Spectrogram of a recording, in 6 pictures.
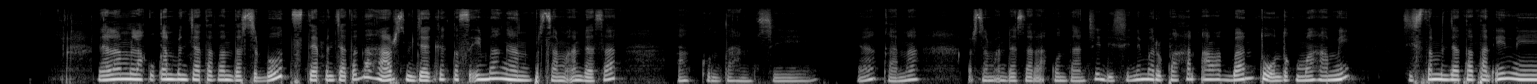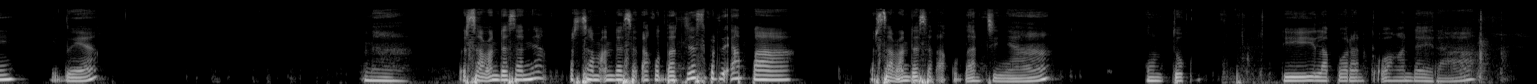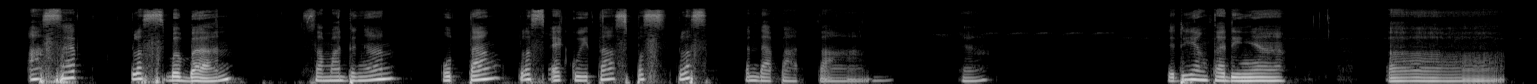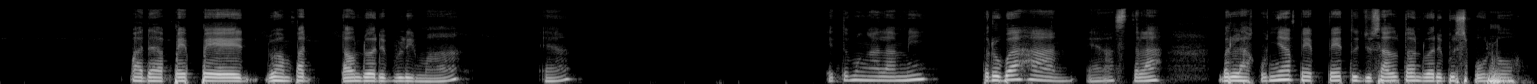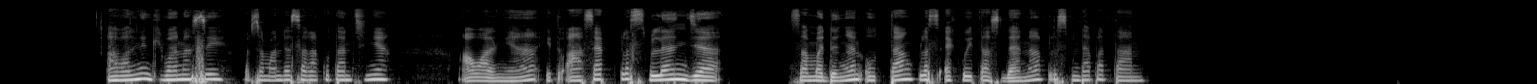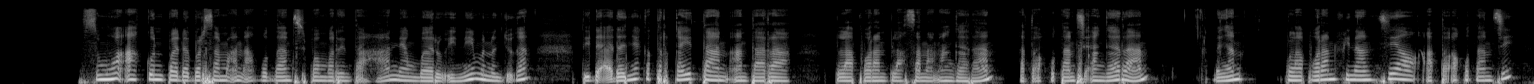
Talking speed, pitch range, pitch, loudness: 80 wpm, 165-220 Hz, 190 Hz, -21 LUFS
